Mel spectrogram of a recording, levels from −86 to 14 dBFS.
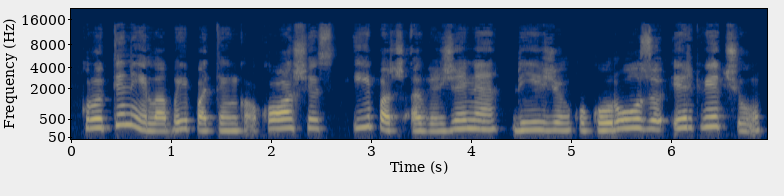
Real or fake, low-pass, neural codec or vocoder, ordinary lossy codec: fake; 14.4 kHz; codec, 44.1 kHz, 3.4 kbps, Pupu-Codec; MP3, 64 kbps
